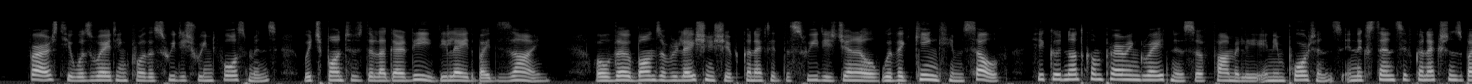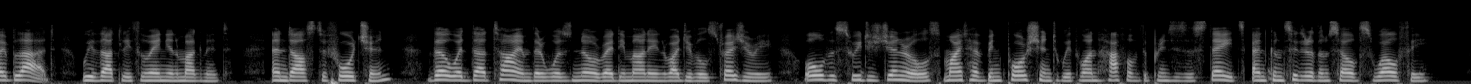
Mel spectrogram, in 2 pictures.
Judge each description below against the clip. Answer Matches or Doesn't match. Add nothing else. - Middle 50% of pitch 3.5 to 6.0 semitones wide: Doesn't match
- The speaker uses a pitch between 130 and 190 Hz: Matches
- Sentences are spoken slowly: Doesn't match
